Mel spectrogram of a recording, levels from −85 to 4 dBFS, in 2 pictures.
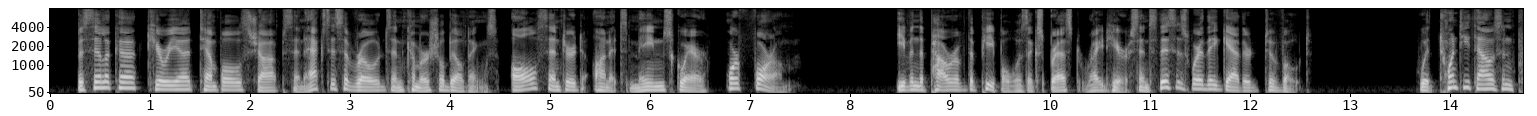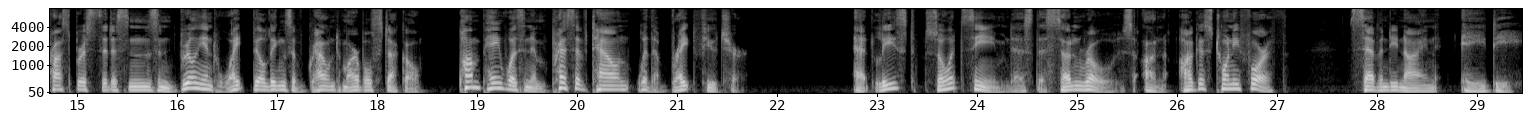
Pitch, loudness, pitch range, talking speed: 125 Hz, -19 LUFS, 105-140 Hz, 145 wpm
